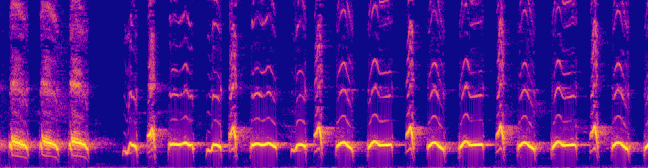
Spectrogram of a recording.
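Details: Old-forest style White-crested laughingthrush song used for voice training of young birds: three rich harmonic notes open a long, steady series of arched whistles, some with a higher upward flick, repeated several times a second.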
